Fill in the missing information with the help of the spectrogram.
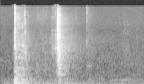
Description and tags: Door Opening
open, doors, wooden, opening, door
